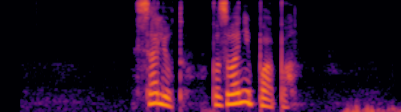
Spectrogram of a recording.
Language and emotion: Russian, neutral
